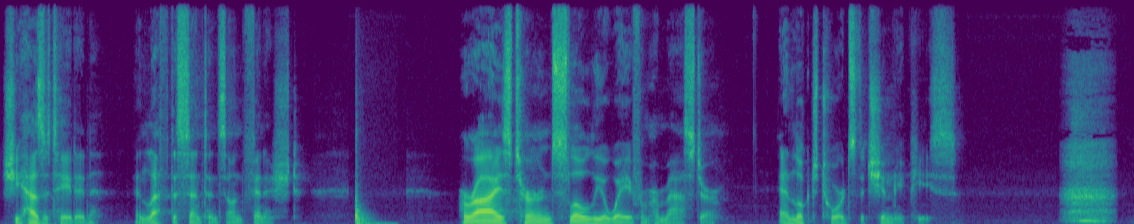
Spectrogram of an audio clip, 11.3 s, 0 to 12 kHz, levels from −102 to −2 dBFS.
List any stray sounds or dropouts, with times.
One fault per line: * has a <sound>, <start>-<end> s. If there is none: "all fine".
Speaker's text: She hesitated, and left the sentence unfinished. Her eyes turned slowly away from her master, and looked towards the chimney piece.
* has a thud, 3.5-4.0 s
* has a breath, 10.6-11.2 s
